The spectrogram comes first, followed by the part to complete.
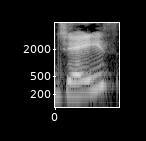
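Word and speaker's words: Jase: I call him Jace because his name is spelled weird. It's J-A-S-E.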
